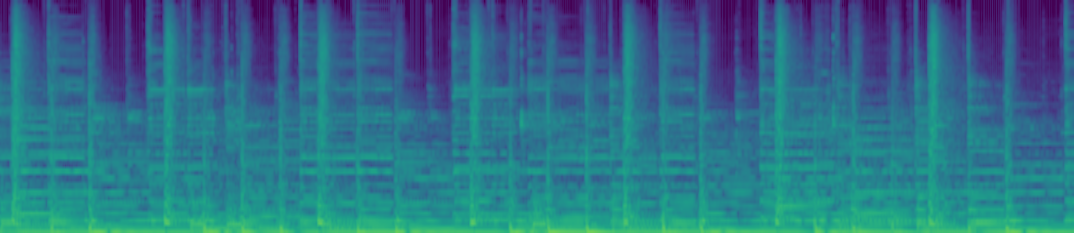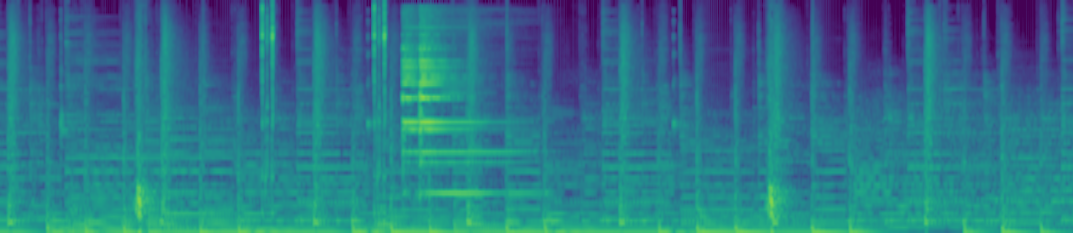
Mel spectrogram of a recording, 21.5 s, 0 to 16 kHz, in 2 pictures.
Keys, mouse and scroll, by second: 1.7 click, 5.5 click, 6.1 scroll down 1, 9.4-11.9 drag, 13.4 ctrl+t, 13.8-15.6 drag, 20.3 Right, 21.3 click.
